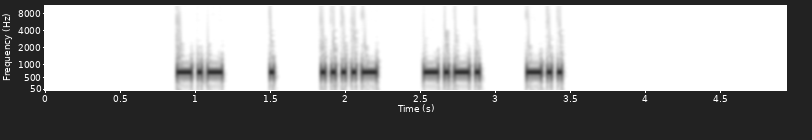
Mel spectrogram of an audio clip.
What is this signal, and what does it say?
Morse code, heard as a keyed tone, about 36 wpm, spaced as for 20 wpm, 700 Hz. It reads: KE4CD
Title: USA Call Signs - 5 Characters - 3x Character Spacing - 35wpm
